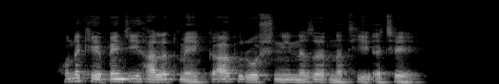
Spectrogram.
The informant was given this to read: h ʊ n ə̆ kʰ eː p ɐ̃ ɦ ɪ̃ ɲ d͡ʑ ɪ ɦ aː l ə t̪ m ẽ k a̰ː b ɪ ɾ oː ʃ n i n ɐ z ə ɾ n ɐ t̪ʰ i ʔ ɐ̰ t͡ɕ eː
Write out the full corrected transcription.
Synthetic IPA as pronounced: h ʊ n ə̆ kʰ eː p ɐ̃ ɦ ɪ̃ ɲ d͡ʑ i ɦ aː l ə t̪ m ẽ k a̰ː b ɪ ɾ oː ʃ n i n ɐ z ə ɾ n ɐ t̪ʰ i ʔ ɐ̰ t͡ɕ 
